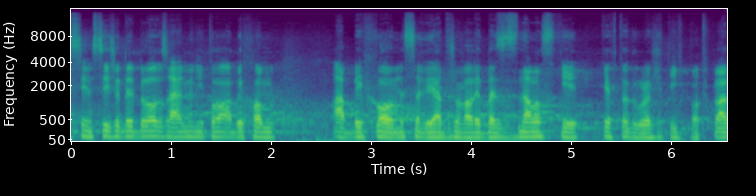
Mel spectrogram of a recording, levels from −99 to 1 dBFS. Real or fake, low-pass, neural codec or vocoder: fake; 14.4 kHz; codec, 32 kHz, 1.9 kbps, SNAC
